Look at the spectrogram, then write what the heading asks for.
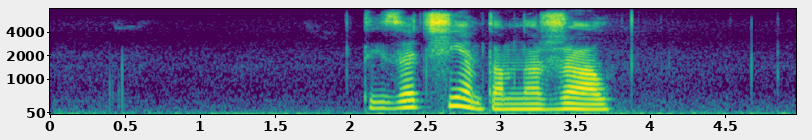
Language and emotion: Russian, angry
